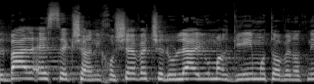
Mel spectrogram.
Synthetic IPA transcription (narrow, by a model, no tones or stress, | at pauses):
lbalesekʃeaniχo̞ʃe̞ve̞tʃeluleajumaʁɡiimo̞to̞ve̞no̞tni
